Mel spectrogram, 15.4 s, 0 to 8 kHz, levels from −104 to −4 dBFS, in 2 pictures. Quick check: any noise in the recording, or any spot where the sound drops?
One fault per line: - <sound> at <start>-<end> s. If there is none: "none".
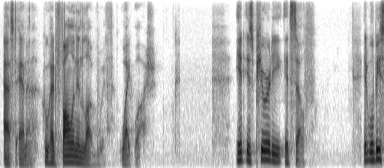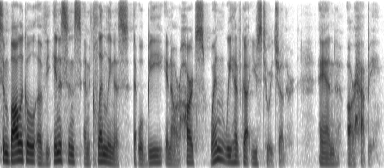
none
